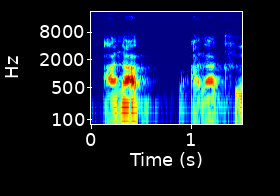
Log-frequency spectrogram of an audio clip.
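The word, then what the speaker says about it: אֲנָךְ: 이 환상이 언어 유희 환상이라고 했는데 다림줄은 히브리어로 아나크 이렇게 발음한다고 합니다.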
